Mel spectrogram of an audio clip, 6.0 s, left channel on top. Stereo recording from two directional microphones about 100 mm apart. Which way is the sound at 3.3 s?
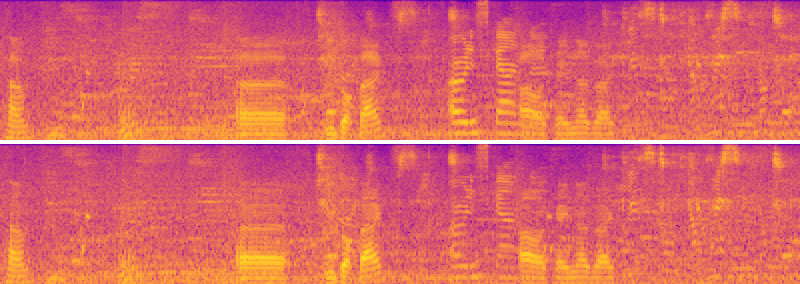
20° left (ahead or behind).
